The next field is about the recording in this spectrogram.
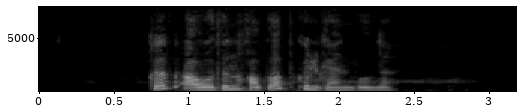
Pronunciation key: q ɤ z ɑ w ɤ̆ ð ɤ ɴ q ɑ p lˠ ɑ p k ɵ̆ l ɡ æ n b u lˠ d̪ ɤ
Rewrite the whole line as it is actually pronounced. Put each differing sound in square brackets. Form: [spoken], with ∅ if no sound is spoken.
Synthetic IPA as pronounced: q ɤ [ð] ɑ w ɤ̆ ð ɤ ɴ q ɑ p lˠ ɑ p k ɵ̆ l ɡ æ n b u lˠ d̪ ɤ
